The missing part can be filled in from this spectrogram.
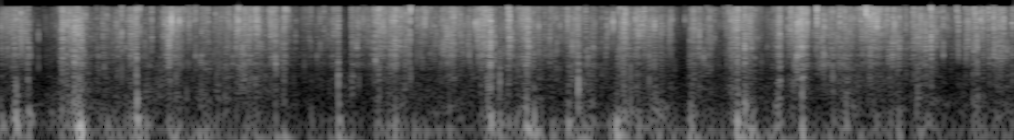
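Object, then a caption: Plastic bubble wrap. Fingertips pinch and pop the bubbles on a small folded piece of clear plastic bubble wrap with yellow tape, crinkling the sheet as they go. Dense, bright crackling and crinkling runs throughout, broken by frequent sharp snaps and low thumpy pops that die away almost instantly.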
